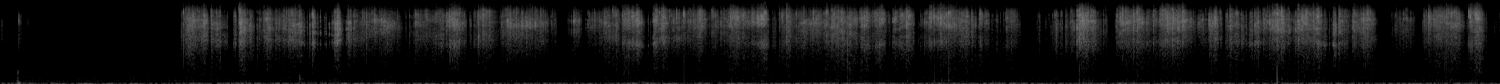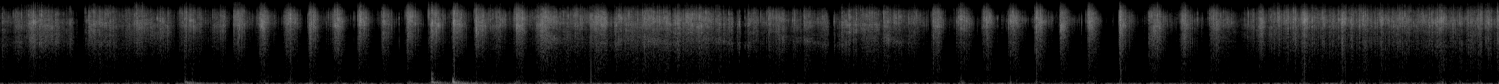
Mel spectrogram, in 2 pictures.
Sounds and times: Handling marbles 0.0 - 0.3

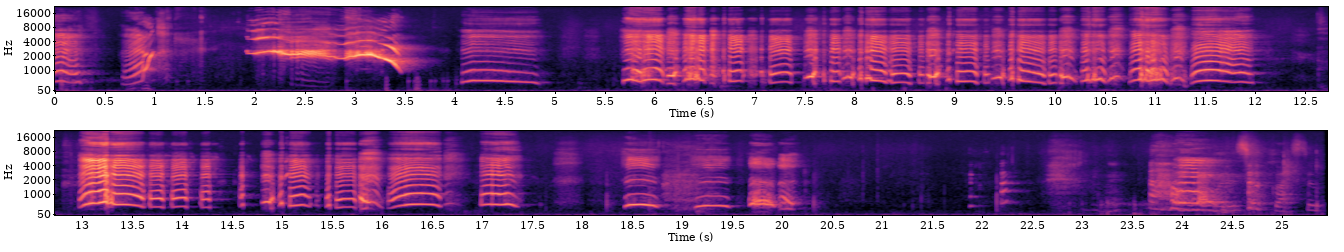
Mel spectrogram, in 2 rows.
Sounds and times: Baby daughter laughing 5.7 - 12.0
Baby daughter laughing 13.0 - 17.4

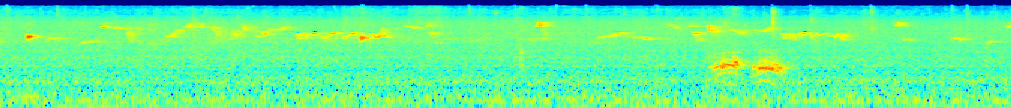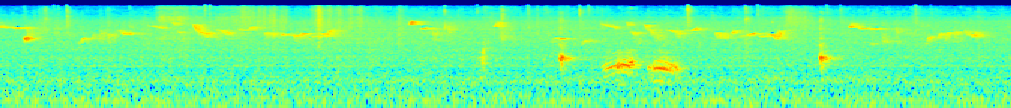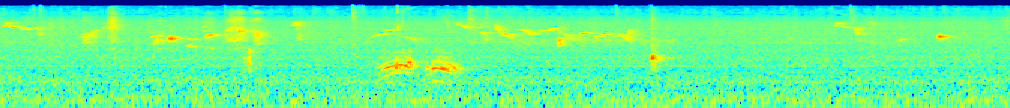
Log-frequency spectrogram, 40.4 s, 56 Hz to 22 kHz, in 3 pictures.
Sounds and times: Bali Starling 9.2 - 10.8
unknown bird 9.3 - 10.9
Wompoo Fruit-dove 9.3 - 10.8
movement from birds 13.9 - 24.8
Wompoo Fruit-dove 20.9 - 22.9
unknown bird 20.9 - 22.9
Bali Starling 20.9 - 24.7
Wompoo Fruit-dove 31.8 - 33.8
Bali Starling 31.9 - 36.0
unknown bird 31.9 - 33.8

